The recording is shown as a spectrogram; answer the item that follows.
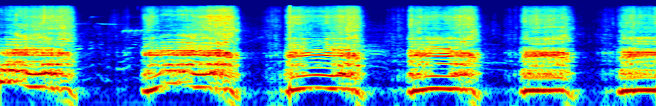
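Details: A male lion at the Indianapolis Zoo, just up, gives deep, powerful, low-pitched grunting roars about a second each in a steady series; he is kept from the females and the owner suspects loneliness.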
